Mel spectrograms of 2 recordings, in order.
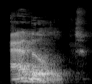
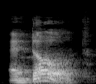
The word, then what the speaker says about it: adult: the UK they say adult with the stress on the first syllable adult but in the US you would hear it pronounced adult where the stress falls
